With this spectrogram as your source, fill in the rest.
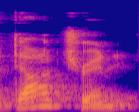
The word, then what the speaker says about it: doctrine: Remember, when you have TR together, it makes the chicken sound, ch.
